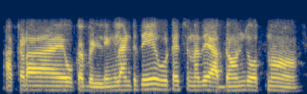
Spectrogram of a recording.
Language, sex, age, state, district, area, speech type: Telugu, male, 30-45, Andhra Pradesh, East Godavari, rural, conversation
